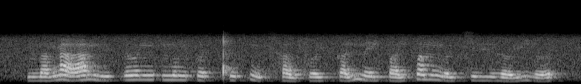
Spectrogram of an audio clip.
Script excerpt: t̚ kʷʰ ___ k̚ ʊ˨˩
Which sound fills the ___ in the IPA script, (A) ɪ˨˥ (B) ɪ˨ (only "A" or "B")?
A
